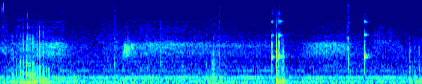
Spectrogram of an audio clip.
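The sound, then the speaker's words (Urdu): Glasses clink in a sound-guessing round on a game show: a few faint, bright chimes, one sharper than the rest, over a quiet hiss. “جی ہاں, شیشے کے کھنکنے کی آواز ہے.”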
